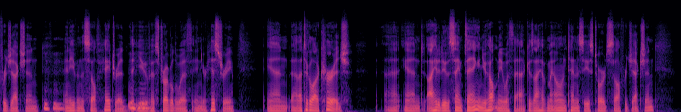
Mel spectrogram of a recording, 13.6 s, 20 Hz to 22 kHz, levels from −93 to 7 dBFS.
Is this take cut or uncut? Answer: uncut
